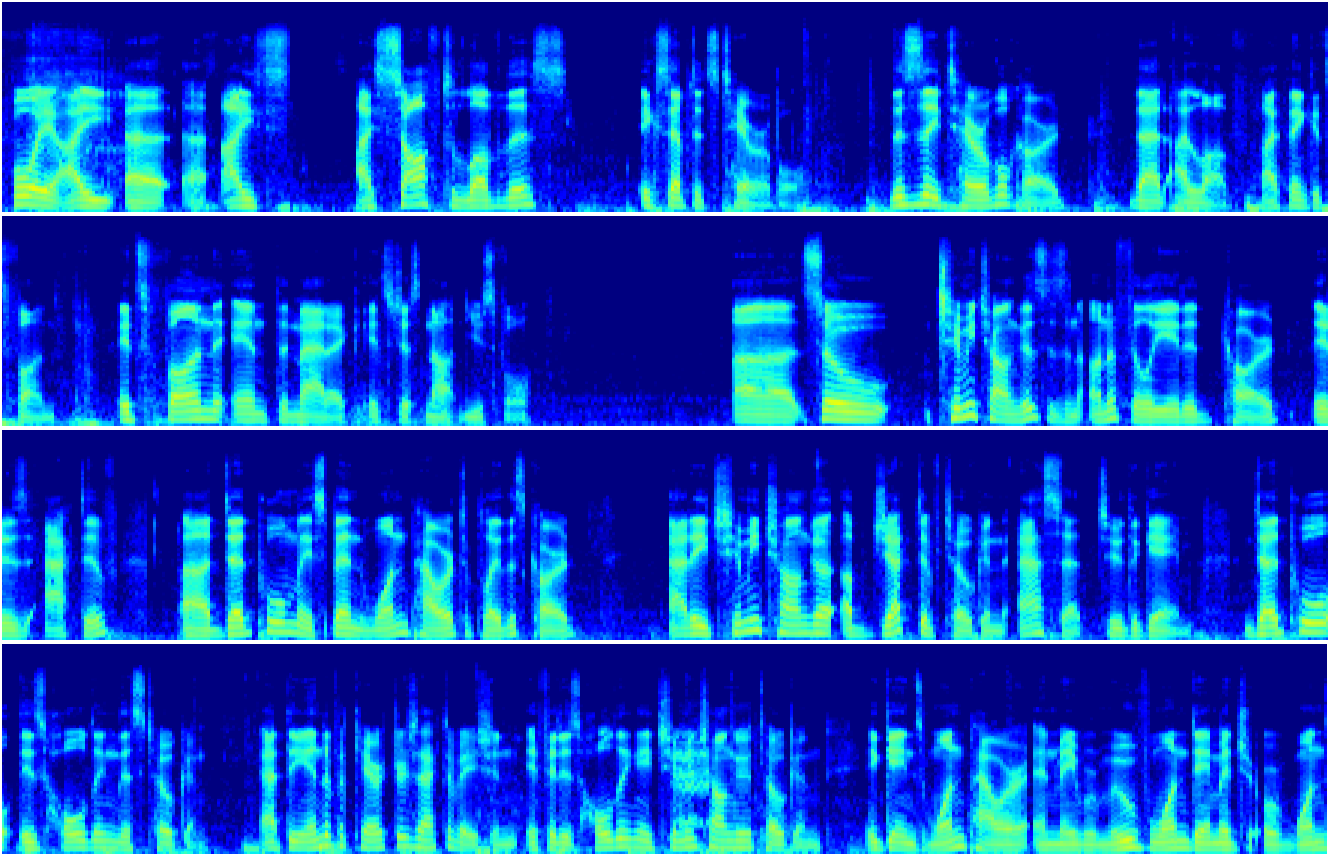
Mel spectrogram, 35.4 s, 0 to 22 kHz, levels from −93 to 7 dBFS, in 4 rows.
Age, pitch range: 20-39, 105-140 Hz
